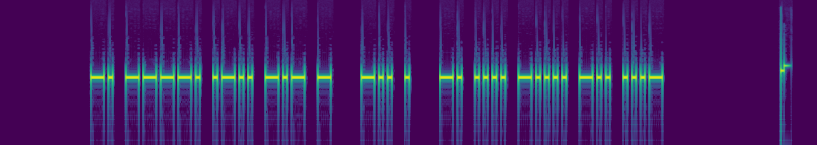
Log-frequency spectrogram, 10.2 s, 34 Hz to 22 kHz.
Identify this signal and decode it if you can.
Morse code, heard as a keyed tone, about 21 wpm, 700 Hz. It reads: N9LKT DE NH6DV
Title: USA Callsign DE Callsign - 5 Characters - 22wpm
